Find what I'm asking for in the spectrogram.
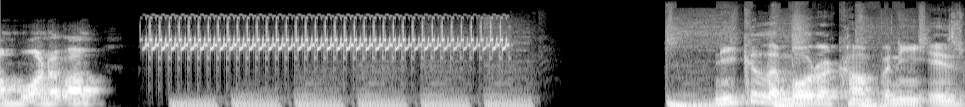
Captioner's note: electronic tones; upbeat music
